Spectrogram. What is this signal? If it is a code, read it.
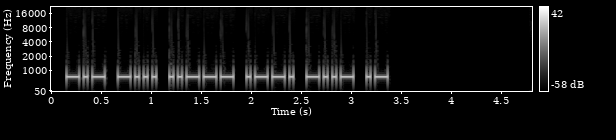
Morse code, heard as a keyed tone, about 28 wpm, 700 Hz. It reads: KB2PXA
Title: USA Callsign DE Callsign - 6 Characters - 28wpm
